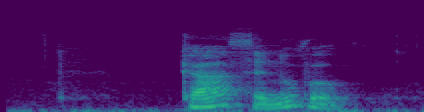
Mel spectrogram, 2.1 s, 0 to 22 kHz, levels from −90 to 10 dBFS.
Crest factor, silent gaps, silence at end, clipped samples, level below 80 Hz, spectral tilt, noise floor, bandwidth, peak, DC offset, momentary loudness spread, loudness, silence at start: 20 dB; none; 0.35 s; under 0.1%; -58 dBFS; -8 dB/octave; -56 dBFS; 7.8 kHz; -14 dBFS; under 0.1%; 7 LU; -31 LUFS; 0.35 s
